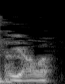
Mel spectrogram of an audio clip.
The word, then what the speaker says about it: Ayala: Well, book-wise, we have the writer on this is Vita Alia, I think is how you say it. It's A-Y-A-L-A.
